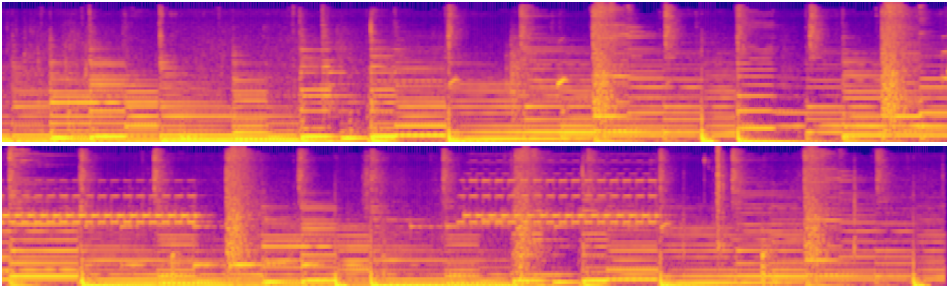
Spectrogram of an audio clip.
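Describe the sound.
A phone ringtone plays a bright synthesized melody in loud, repeating short phrases over punchy low beats, ringing on its own with no voices.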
